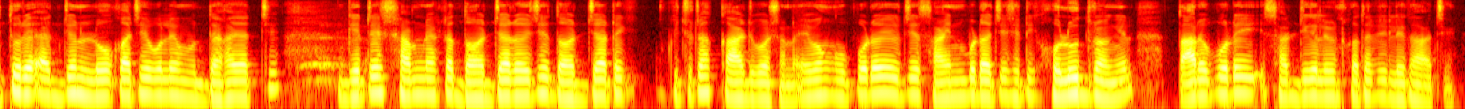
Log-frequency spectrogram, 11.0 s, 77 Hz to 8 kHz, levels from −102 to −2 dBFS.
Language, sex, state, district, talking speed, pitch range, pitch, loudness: Bengali, male, West Bengal, North 24 Parganas, 175 wpm, 130-145 Hz, 135 Hz, -17 LUFS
